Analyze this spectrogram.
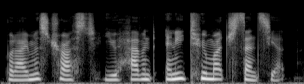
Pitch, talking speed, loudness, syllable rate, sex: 225 Hz, 195 wpm, -16 LUFS, 5.2 syllables/s, female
